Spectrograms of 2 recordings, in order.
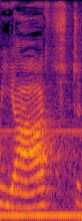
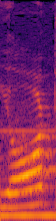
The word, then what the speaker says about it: yacht: YACHT, बट इसको हम यास्ट नहीं बोलते, हम यॉट बोलते हैं।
